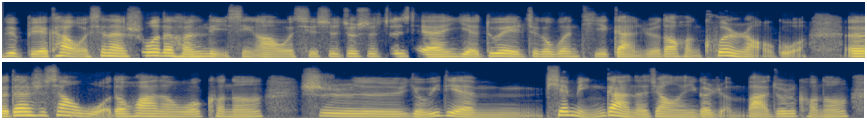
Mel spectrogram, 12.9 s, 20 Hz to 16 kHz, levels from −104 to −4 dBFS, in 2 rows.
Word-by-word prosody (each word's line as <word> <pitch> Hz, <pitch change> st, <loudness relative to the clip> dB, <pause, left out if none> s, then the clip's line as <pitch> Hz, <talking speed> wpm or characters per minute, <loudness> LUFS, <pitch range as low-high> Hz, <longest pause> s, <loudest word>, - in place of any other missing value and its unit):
别 185 Hz, +1 st, +1 dB
别 155 Hz, +1 st, +2 dB
看 195 Hz, +5 st, +5 dB
我 -, -, -2 dB
现 200 Hz, -, -1 dB
在 175 Hz, -2 st, +4 dB
说 210 Hz, +6 st, +2 dB
得 195 Hz, -2 st, +4 dB
很 150 Hz, -2 st, +1 dB
理 150 Hz, -5 st, -2 dB
性 140 Hz, +2 st, -8 dB
啊， 135 Hz, -1 st, 0 dB
我 130 Hz, 0 st, -3 dB
其 130 Hz, -, -6 dB
实 160 Hz, +1 st, -5 dB
就 170 Hz, +2 st, -2 dB
是 160 Hz, 0 st, -5 dB
之 170 Hz, +2 st, -5 dB
前， 145 Hz, -1 st, +2 dB
也 145 Hz, -2 st, +2 dB
对 175 Hz, -4 st, +3 dB
这 140 Hz, -, -7 dB
个 155 Hz, -1 st, -1 dB
问 155 Hz, 0 st, -3 dB
题 150 Hz, -1 st, -7 dB
感 70 Hz, -, +1 dB
觉 70 Hz, +2 st, -6 dB
到 150 Hz, -, +3 dB
很 155 Hz, -1 st, -6 dB
困 215 Hz, -4 st, +2 dB
扰 145 Hz, -, -2 dB, 0.2 s
过。 -, -, -7 dB, 0.3 s
呃， 160 Hz, 0 st, +5 dB
但 225 Hz, +3 st, +6 dB
是 220 Hz, -, -3 dB
像 220 Hz, -1 st, +2 dB
我 155 Hz, -, -2 dB
的 155 Hz, 0 st, +1 dB
话 170 Hz, 0 st, +3 dB
呢， 155 Hz, -1 st, -3 dB
我 150 Hz, +1 st, -3 dB
可 160 Hz, 0 st, -6 dB
能 145 Hz, +1 st, -4 dB, 0.3 s
是 165 Hz, -4 st, -2 dB
有 150 Hz, -2 st, -2 dB
一 180 Hz, -, 0 dB
点 135 Hz, -8 st, -2 dB
偏 235 Hz, -1 st, +2 dB
敏 170 Hz, -5 st, -4 dB
感 205 Hz, -10 st, +6 dB
的 130 Hz, -1 st, -3 dB
这 155 Hz, -, -2 dB
样 145 Hz, -, 0 dB
的 135 Hz, -, -5 dB
一 135 Hz, -, -6 dB
个 145 Hz, -1 st, -1 dB
人 -, -, -12 dB
吧， -, -, +1 dB
就 160 Hz, +3 st, -3 dB
是 165 Hz, -, -4 dB
可 140 Hz, -3 st, -8 dB
能 145 Hz, +2 st, -5 dB
155 Hz, 285 characters per minute, -22 LUFS, 145-170 Hz, 0.3 s, 但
